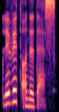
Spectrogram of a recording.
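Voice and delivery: firm start on "Leave", falling on "desk"; falling intonation. Shown as a demonstration. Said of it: "in commands or requests".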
